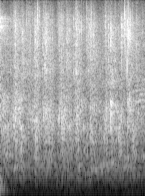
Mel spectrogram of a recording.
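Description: Applause from attendees at the Jamaica Civil Service Association annual general meeting, a faint, even round of clapping that carries on throughout without speech.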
